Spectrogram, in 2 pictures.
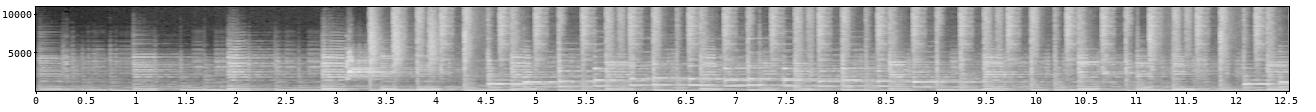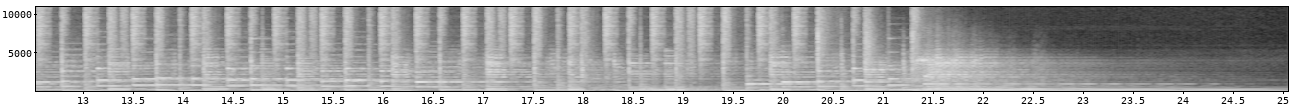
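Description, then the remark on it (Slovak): A short instrumental jingle plays alone, loud and steady, with a driving beat, bright synth melody lines and heavy effects, ending with a quick fade after about twenty seconds. “Po zúške sa zase počujeme.”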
